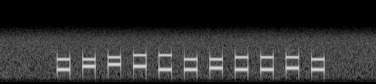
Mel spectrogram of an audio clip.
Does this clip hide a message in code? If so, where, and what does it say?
Yes: DTMF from 0.6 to 3.2 s, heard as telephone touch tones, dialled by machine, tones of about 130 ms, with hum. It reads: 17093142251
